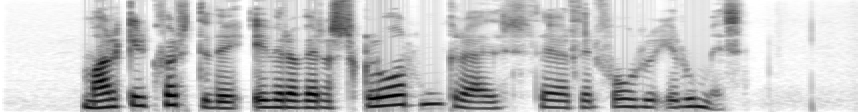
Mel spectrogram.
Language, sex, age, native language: Icelandic, female, 20-29, Icelandic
